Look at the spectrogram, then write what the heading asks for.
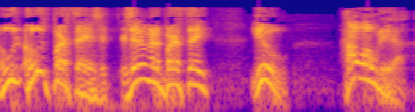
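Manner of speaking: imitated stand-up heckling a punter; Neil Hamburger. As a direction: fire questions at the audience, high and insistent. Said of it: "great bit of the Neil Hamburger show".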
